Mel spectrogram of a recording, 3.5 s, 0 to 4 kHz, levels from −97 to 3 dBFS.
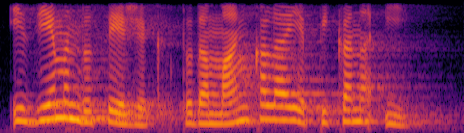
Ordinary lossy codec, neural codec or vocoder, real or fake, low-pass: none; none; real; 3.6 kHz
